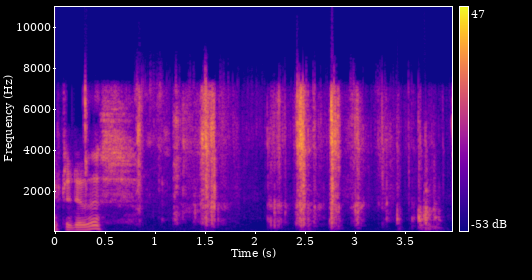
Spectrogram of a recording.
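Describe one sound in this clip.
A knife slices through a padded paper envelope.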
